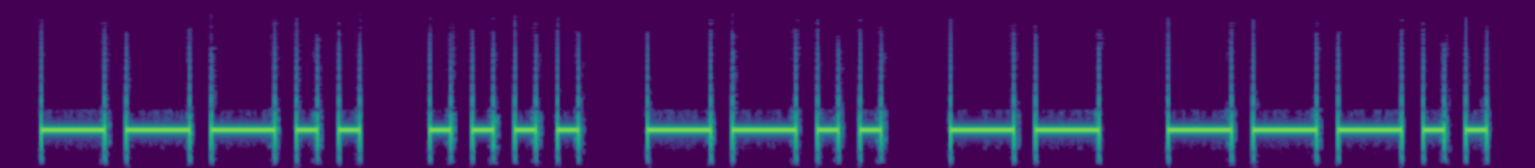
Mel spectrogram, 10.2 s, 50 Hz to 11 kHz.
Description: Morse code, heard as a keyed tone, about 8 wpm, 800 Hz. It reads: 8HZM8
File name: LEZIONI / 9 28 8wpm 3512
